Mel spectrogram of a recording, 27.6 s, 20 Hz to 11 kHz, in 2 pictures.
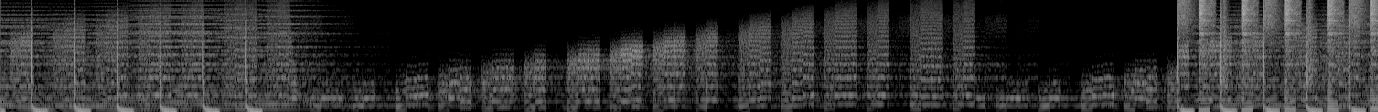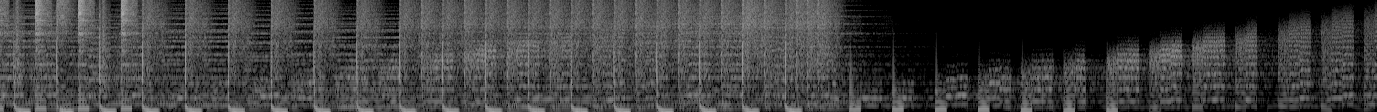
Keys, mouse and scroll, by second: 0.1 click, 0.9 right click, 4.2 click, 8.0 click, 10.1 click, 11.5 click, 19.4 click, 24.6 right click.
